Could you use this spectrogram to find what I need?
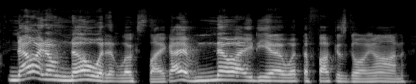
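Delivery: high, loud and incredulous; hammed-up shout of disbelief; mock exasperated yell. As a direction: throw it back at him, outraged. Yelling at dad on phone.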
